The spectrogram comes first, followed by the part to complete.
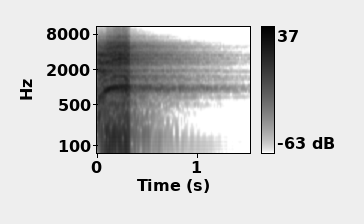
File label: vocal yea kid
